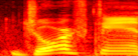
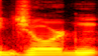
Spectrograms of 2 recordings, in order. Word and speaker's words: Jorfdan: Jorfdan is Jorfdan. I don't care if you want it to be Jordan. It's Jorfdan. That's how you spelled it. That's how I will pronounce it till I die.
